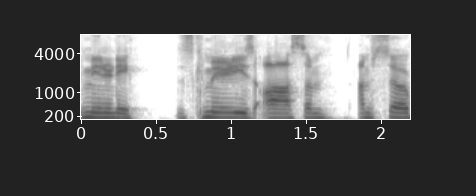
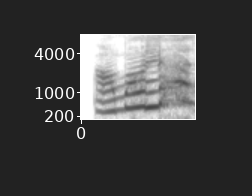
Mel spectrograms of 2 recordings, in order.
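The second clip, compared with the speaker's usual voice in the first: very high squeak pushed up until the voice cracks. Trying out an Elmo voice for chat, voice cracking: cracking Elmo voice attempt. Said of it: "my voice just cracked".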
